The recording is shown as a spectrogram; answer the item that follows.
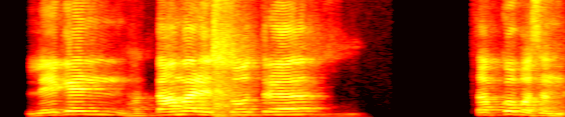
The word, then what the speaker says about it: भक्तामर: ओम भक्तामर का नाम यह भक्तामर पहले तो उच्चारण ठीक करें कुछ लोग बोलते भक्तांबर बार नहीं है अंबर अंबर धोइए भक्तांबर नहीं है भक्त प्लंबर हो जाएगा पर अंबर का मतलब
